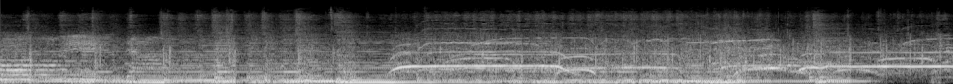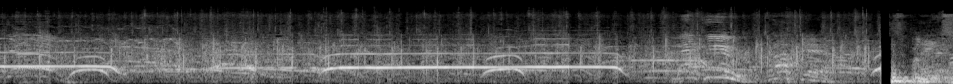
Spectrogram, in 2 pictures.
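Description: End of a live song on acoustic guitar: the strummed chords ring until about nine seconds in, long held high notes go on over and after them, and the audience claps and cheers as the song finishes.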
